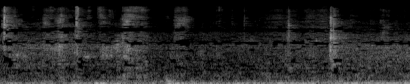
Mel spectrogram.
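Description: A man chewing a mouthful of pork, with repeated wet clicks and smacks of the mouth.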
